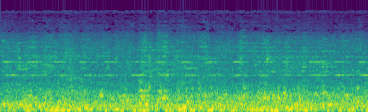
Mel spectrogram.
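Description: Freight cars of a Union Pacific train rolling past a grade crossing: a steady rumble and clatter of steel wheels on the rails. Over it, the crossing's warning bell rings in a steady repeating ding, about twice a second.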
